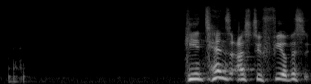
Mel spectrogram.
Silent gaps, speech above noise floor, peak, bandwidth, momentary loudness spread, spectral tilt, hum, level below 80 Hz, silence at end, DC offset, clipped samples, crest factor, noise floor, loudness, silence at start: none; 42 dB; -12 dBFS; 16.5 kHz; 5 LU; -3.5 dB/octave; 60 Hz at -70 dBFS; -76 dBFS; 0.05 s; under 0.1%; under 0.1%; 20 dB; -69 dBFS; -27 LUFS; 0.1 s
